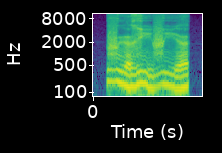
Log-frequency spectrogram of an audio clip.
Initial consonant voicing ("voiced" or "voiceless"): voiced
